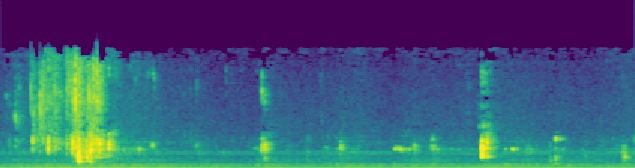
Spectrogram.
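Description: A bite into a lettuce-wrapped burger about half a second in, then close-up wet chewing with a few small sharp mouth clicks. A steady low hum runs underneath.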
